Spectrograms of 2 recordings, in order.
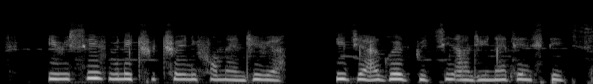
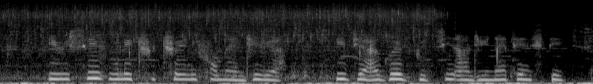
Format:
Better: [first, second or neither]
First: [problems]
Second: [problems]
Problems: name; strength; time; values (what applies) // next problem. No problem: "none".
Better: first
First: none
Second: background sound (Sink (filling or washing) / Water tap, faucet); 4 dB below the speech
